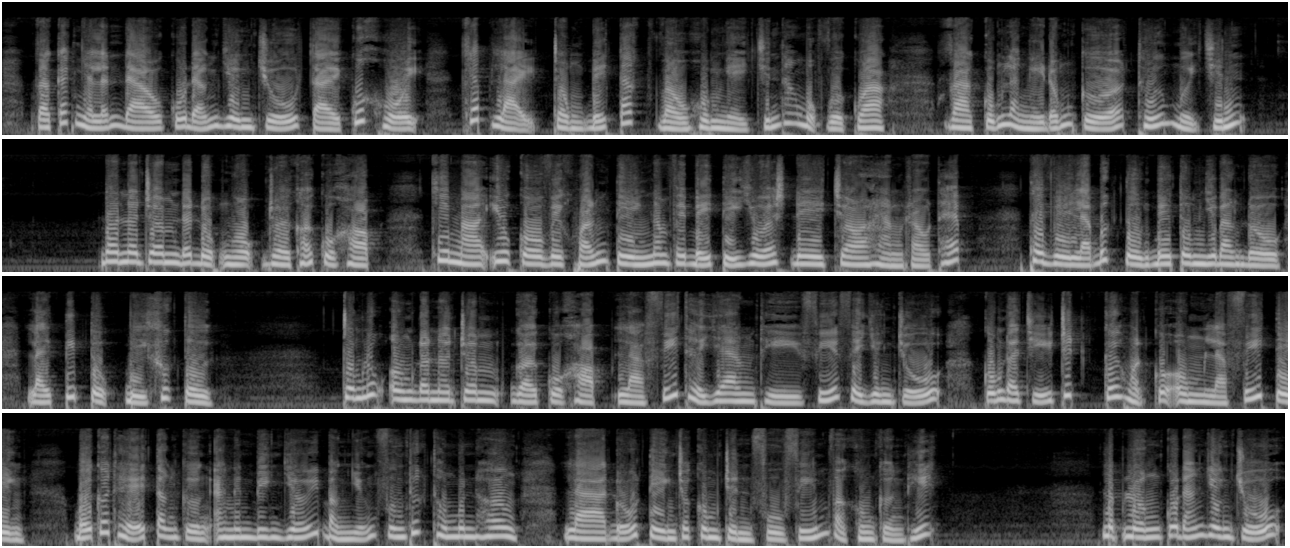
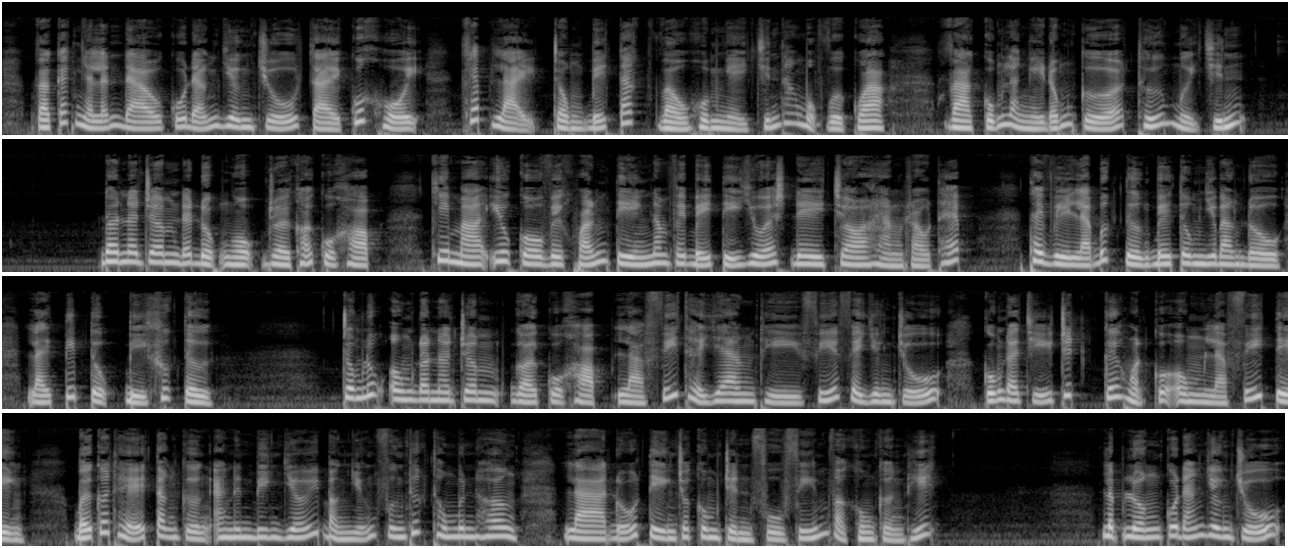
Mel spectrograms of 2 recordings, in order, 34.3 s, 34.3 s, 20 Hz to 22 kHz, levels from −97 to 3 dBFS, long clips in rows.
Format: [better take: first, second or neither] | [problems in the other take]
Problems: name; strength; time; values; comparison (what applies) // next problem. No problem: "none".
second | distortion; slight; 9% of the sound clipped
